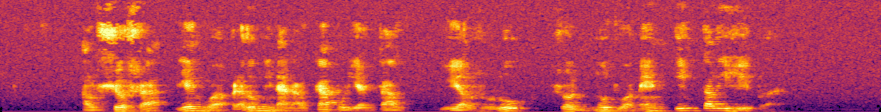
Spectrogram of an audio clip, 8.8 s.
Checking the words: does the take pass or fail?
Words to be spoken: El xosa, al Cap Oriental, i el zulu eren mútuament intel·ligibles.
fail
